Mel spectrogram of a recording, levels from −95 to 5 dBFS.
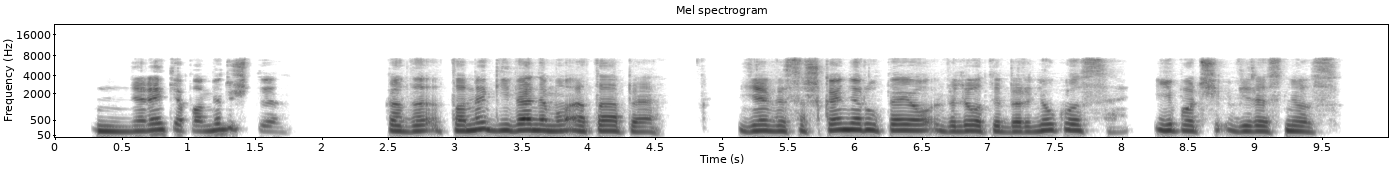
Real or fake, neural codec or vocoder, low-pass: real; none; 7.2 kHz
